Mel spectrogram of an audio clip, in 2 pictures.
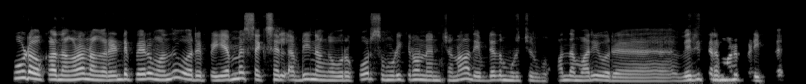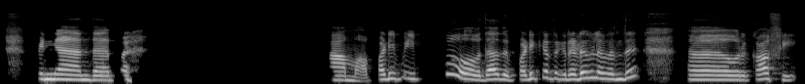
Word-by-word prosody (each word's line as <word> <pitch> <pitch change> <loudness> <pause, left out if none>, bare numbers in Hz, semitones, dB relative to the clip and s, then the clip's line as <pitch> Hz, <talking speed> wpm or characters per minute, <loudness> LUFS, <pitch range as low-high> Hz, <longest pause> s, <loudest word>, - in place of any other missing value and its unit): கூட 300 0 +4
உட்காந்தாங்கன்னா, 225 +1 +3
நாங்க 205 -2 +2
2 225 +3 +1
பேரும் 240 -2 +2
வந்து, 235 +9 -1
ஒரு 220 -2 0
இப்போ 195 -1 -6
எம்எஸ் 270 +1 -1
எக்ஸெல், 215 +1 -2
அப்படின்னு 225 +3 0
நாங்க 195 -1 -3
ஒரு 190 - -4
கோர்ஸ் 250 -1 -3
முடிக்கணுனு 220 0 -2
நெனச்சோனா, 195 +5 -3
அது 190 - -2
எப்படியாவது 200 +2 -3
முடுச்சிருவோம். 180 -3 -8
அந்த 195 0 -2
மாரி, 200 +3 -1
ஒரு 170 -1 -4 0.7
வெறித்தனமான 210 0 0
படிப்பு. 175 -1 -7 0.7
பின்ன 240 0 +6 0.2
அந்த, 210 -1 +2 0.2
ப - - -8 2.2
ஆமா, 185 -4 -1 0.2
படிப்பு. 250 +3 -1
இப்போ 475 - -7 0.3
அதாவது 230 +1 +4
படிக்கிறதுக்கு 255 0 -1
நடுவுல 285 +4 +3
வந்து, 240 +6 +2 0.6
அ - - +2 0.4
ஒரு 200 - -2
காஃபி. 250 -6 0
220 Hz, 140 wpm, -23 LUFS, 200-240 Hz, 2.2 s, பின்ன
